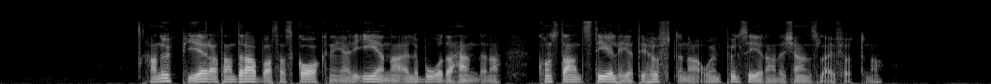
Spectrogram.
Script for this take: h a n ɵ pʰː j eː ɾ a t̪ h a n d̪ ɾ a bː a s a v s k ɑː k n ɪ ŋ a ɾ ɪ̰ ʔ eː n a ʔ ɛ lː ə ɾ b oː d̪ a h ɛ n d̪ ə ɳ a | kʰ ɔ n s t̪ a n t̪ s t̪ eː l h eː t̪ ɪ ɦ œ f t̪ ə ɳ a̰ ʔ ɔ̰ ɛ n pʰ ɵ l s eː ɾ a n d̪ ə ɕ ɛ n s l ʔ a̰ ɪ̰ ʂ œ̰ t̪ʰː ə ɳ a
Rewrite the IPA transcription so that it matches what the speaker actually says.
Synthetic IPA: h a n ɵ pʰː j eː ɾ a t̪ h a n d̪ ɾ a bː a s a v s k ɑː k n ɪ ŋ a ɾ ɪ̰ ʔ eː n a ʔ ɛ lː ə ɾ b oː d̪ a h ɛ n d̪ ə ɳ a | kʰ ɔ n s t̪ a n t̪ s t̪ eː l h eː t̪ ɪ ɦ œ f t̪ ə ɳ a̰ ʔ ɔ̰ ɛ n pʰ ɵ l s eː ɾ a n d̪ ə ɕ ɛ n s l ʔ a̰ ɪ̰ f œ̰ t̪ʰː ə ɳ a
